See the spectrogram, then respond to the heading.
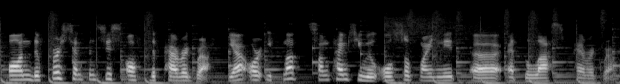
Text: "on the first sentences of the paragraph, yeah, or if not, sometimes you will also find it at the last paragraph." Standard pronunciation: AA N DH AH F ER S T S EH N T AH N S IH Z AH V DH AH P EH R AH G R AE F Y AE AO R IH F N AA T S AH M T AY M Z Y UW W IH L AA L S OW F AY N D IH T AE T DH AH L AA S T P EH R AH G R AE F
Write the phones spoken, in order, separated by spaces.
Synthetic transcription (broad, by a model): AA N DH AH F ER S T S EH N T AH N S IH S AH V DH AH P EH R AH G R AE F Y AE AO R IH F N AA T S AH M T AY M S Y UW W IH L AA L S OW F AY N D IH T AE T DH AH L AA S T P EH R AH G R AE F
